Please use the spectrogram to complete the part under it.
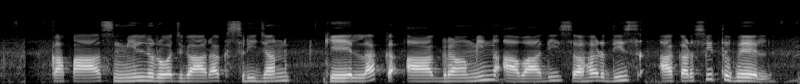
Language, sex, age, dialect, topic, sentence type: Maithili, male, 18-24, Eastern / Thethi, agriculture, statement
